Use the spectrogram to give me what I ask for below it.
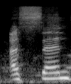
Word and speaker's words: Aysnd: Ascend is spelled A Y. Ascend. Did I say? A Y S N D. No, you said it perfectly.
